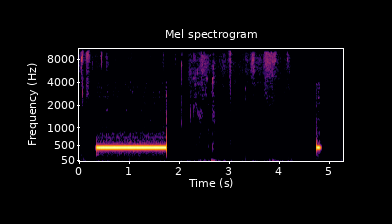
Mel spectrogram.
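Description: A telephone tone sounds as a call is placed to a couple: one steady, even-pitched tone that holds for over a second and stops abruptly. Faint rustling follows, then a single short beep.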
